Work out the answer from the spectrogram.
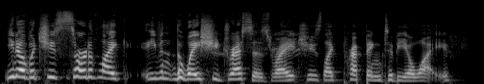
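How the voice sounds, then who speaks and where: A woman's voice: on the high side, very animated, moderate pace. A woman in casual, conversational book discussion as a podcast guest.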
